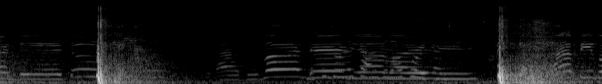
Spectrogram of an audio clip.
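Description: Party poppers go off with sharp, loud bangs.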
